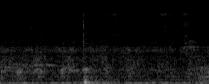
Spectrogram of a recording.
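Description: A single dull thump a little under a second in, over faint television commentary and a low room hum.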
